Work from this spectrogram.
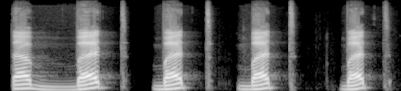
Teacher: Huruf ta yang disukunkan di situ ada hamas tabbat bat ya, ada percikan udara ya, atau hembusan udara ya. Bat jangan berlebihan, sekali lagi jangan berlebihan atau malah mati juga tidak ya.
